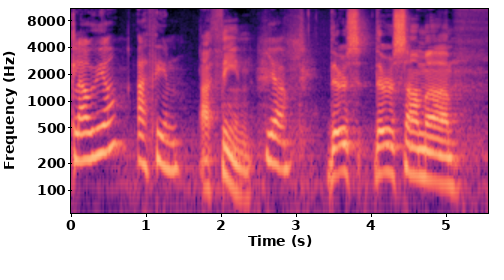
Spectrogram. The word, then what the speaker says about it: Claudia Acin: to say it okay I say it Claudia a aen yeah there's there's some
